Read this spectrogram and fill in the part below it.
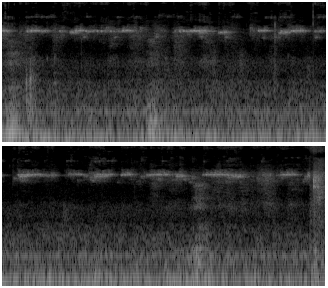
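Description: Feeder crickets in a container chirp in quick, repeated pulses close by, a constant insect trilling over a quiet room with no speech.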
